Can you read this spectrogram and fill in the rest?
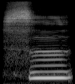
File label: "s", Chinese pinyin initial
